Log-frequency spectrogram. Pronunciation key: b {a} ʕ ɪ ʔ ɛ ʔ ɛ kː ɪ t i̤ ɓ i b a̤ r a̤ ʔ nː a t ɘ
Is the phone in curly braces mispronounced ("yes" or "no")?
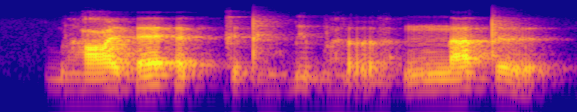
yes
